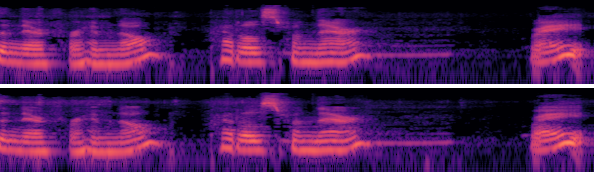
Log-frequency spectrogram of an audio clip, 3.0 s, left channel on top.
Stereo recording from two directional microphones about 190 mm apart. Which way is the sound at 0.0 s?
15° left (ahead or behind).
